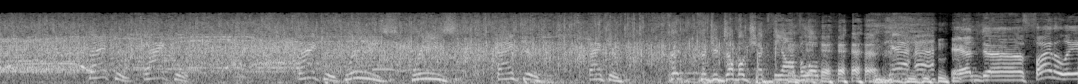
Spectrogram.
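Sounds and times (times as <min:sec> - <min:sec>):
crowd applauding in a standing ovation: 0:00.0 - 0:09.3
speech: 0:01.2 - 0:02.2, 0:03.0 - 0:10.7
laughter: 0:03.0 - 0:09.9.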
